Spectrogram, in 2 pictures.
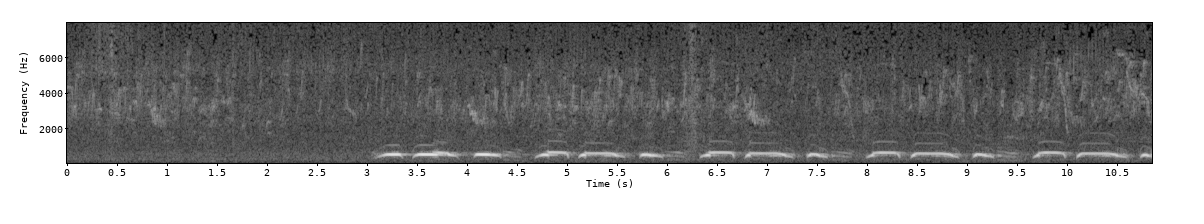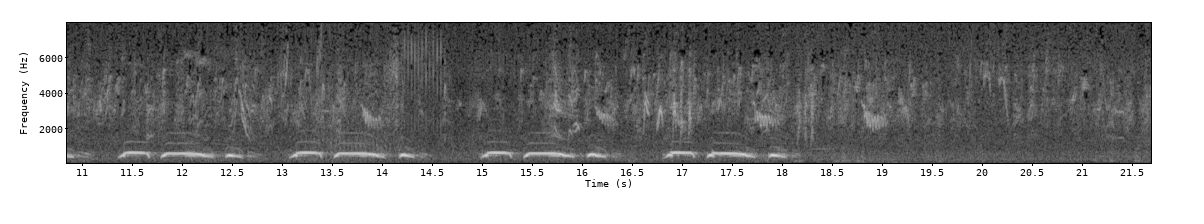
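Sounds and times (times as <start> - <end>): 
background hiss: 0.0 - 21.6
bird cooing: 3.0 - 18.2.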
